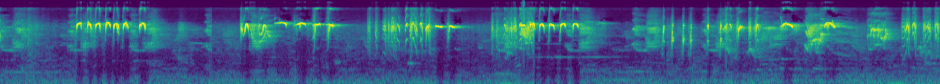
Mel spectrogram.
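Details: Speckled black sunbird in fast, noisy song meant to draw replies from other birds: clustered bursts of very high, hissing chirps and rapid ticks separated by short pauses.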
